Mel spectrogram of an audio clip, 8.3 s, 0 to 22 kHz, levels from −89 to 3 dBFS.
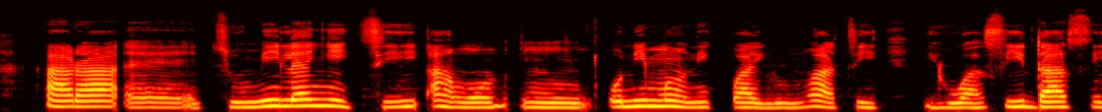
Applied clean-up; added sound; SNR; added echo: neural mask model DeepFilterNet 3.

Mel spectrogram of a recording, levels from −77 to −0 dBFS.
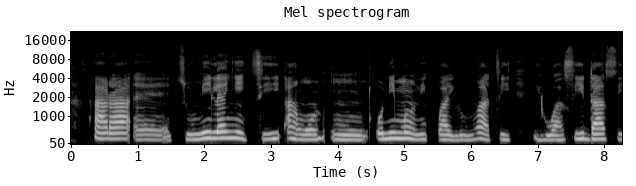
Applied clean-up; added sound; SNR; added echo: neural mask model Resemble Enhance denoiser.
